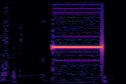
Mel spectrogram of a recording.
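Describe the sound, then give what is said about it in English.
An answering machine beep: one steady, mid-pitched electronic tone that lasts about half a second, sounding alone and fairly loud before it cuts off cleanly. “Please leave a message at the beep.”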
